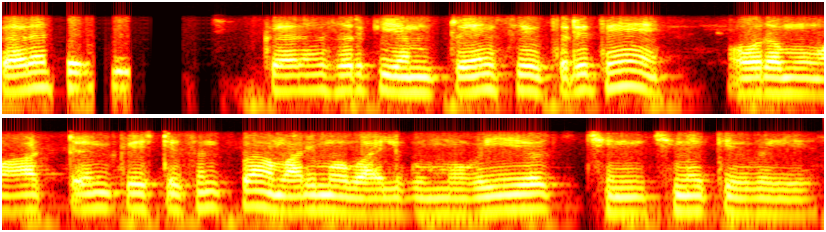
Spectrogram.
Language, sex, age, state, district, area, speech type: Hindi, male, 18-30, Uttar Pradesh, Mau, rural, conversation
